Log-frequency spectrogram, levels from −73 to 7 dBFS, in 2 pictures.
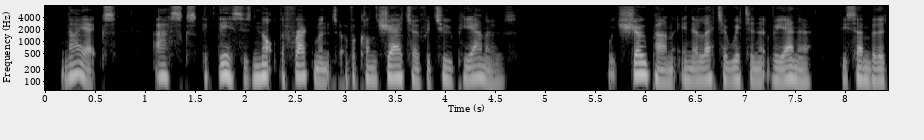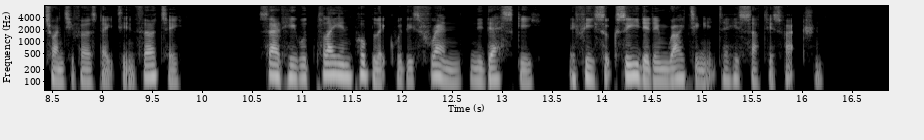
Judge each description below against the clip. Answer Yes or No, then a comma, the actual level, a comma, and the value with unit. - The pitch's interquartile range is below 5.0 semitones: Yes, average, 3.9 semitones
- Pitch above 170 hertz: No, low, 115 Hz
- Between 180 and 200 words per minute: No, average, 155 wpm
